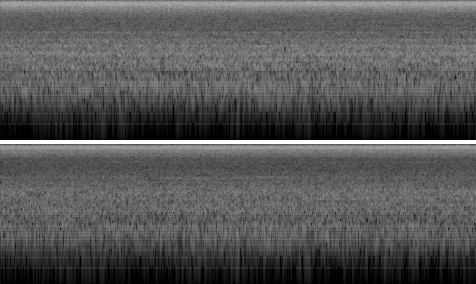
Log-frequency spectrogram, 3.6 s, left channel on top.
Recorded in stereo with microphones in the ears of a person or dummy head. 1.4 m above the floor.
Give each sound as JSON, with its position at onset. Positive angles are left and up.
{"t": 0.0, "sound": "an insect", "side_deg": 45, "distance_m": 0.8}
